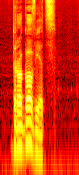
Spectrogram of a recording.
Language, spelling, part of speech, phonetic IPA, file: Polish, drogowiec, noun, [drɔˈɡɔvʲjɛt͡s], Pl-drogowiec.ogg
